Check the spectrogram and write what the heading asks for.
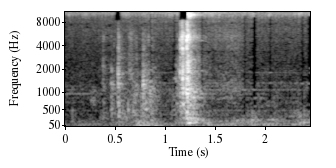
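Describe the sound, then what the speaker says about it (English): A 1969 Pontiac Firebird passenger door swings shut with a single soft, muffled thud, preceded by faint shuffling, heard close and fairly quiet with no talk. "Passenger door closes just as good."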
